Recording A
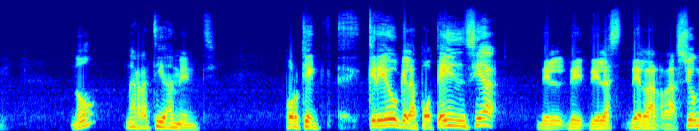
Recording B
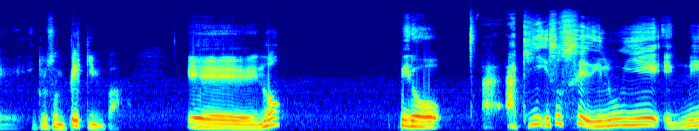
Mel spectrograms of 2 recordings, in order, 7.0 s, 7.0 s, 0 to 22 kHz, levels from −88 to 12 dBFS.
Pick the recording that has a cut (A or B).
A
